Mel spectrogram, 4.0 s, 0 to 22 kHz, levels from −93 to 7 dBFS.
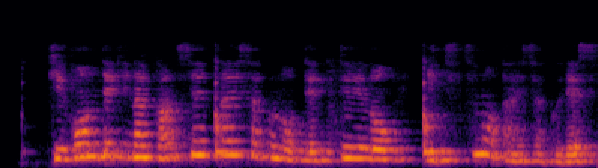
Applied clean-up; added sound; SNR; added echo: neural mask model DeepFilterNet 3.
